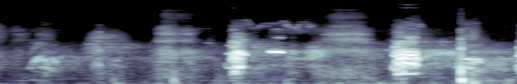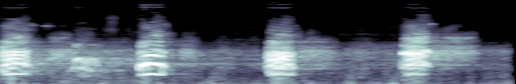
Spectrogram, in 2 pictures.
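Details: Male Belgian Malinois puppy, five and a half months old and losing its milk teeth, during bite training: loud, short barks and yelps in quick bursts roughly every half second to second, with faint voices in between.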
